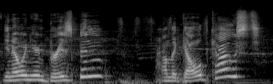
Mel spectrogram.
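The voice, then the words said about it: Attempted Australian accent. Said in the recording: “I can't do an Australian accent. ... That was better. ... I'm not good at accents.”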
